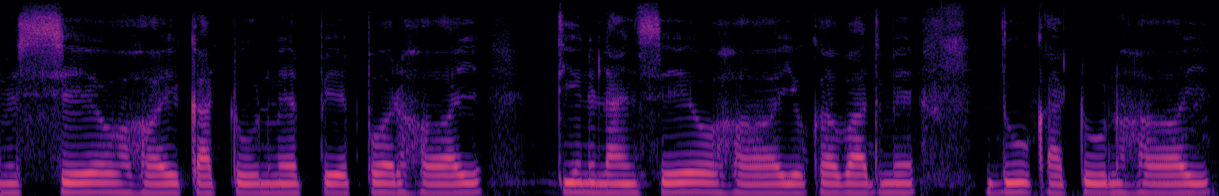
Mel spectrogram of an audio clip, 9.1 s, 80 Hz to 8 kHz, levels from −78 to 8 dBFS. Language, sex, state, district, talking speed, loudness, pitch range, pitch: Bajjika, male, Bihar, Vaishali, 110 wpm, -33 LUFS, 135-140 Hz, 135 Hz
